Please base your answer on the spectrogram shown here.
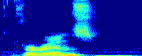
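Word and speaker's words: Firenze: Ferenz? Ferenz? Ferenz. Like Lorenz, but with an F.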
